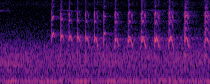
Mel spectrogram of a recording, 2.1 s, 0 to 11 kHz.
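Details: Iberian green woodpecker recorded on 2 July 2022 giving a rapid run of loud ringing notes, about eleven in a second and a half, over steady low ambient noise.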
